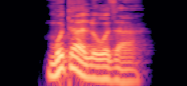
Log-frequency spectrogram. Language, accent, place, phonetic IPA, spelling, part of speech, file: German, Germany, Berlin, [ˈmʊtɐloːzɐ], mutterloser, adjective, De-mutterloser.ogg
- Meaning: inflection of mutterlos: 1. strong/mixed nominative masculine singular 2. strong genitive/dative feminine singular 3. strong genitive plural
